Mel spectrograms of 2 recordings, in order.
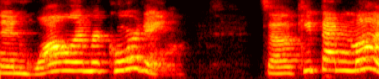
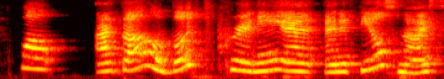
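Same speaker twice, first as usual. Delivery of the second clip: young, childlike cartoon pony character voice; 4 semitones higher than usual. Acting out a requested scene of Sweetie Belle making a swimsuit: Sweetie Belle voice. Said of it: "Sweetie Belle trying to make a swimsuit".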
